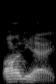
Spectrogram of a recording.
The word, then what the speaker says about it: Baile: My pronunciation is terrible, especially when it comes to Irish. First word, Balia.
